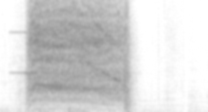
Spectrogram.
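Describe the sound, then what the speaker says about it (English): A power drill bores a pilot hole up through a drywall ceiling, one loud close whine lasting just over a second, then quiet. "Drill a hole, pilot hole through the ceiling"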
